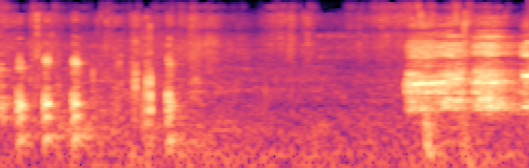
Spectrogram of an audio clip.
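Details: Aseel rooster: several short clucks early on, then after a quiet pause a loud, rich crow begins and runs to the end, cut off.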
